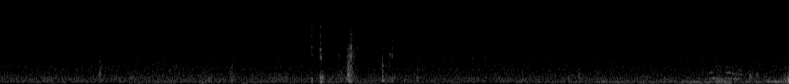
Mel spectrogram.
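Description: A pencil writes on paper.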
